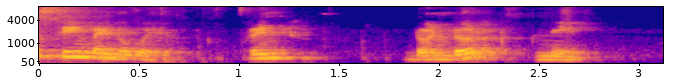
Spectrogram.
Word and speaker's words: dunder: right so this is Dunder name the way you would pronounce this is you would say Dunder name and this just stands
